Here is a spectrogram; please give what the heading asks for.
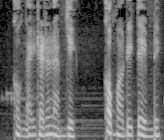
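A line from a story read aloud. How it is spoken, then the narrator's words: Man, cold yet compassionate. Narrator (Vietnamese): lạnh lùng và thâm trầm như ông ta, không khỏi nỗi lòng trắc ẩn, lập tức nói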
